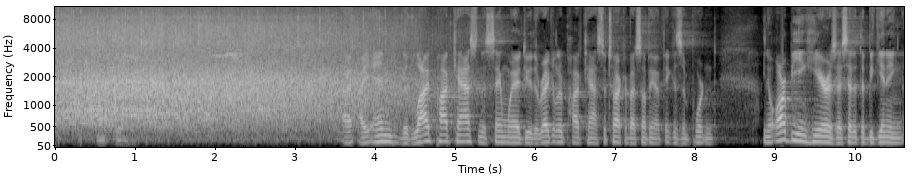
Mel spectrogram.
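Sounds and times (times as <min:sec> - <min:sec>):
big round of audience applause: 0:00.0 - 0:05.3
speech: 0:03.6 - 0:10.6.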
